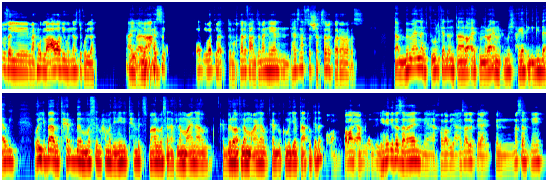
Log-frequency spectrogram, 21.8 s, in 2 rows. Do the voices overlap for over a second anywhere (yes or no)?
no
